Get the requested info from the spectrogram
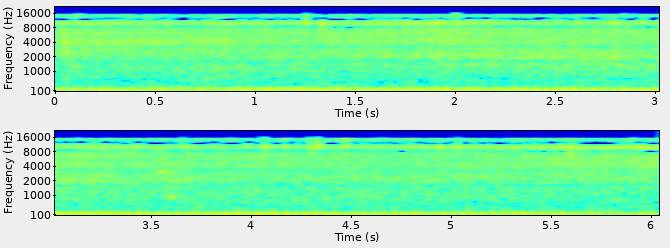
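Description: An engine running steadily with a low, even hum, over a steady background hiss.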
